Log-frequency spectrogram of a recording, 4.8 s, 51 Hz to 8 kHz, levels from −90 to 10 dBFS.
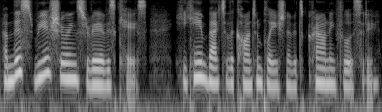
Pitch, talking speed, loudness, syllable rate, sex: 200 Hz, 215 wpm, -20 LUFS, 6.0 syllables/s, female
